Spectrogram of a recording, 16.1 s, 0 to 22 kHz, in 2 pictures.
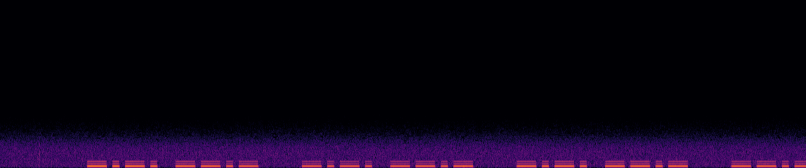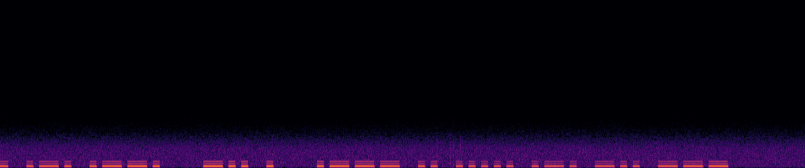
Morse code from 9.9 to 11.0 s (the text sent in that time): DE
